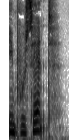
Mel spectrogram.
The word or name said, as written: imposant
